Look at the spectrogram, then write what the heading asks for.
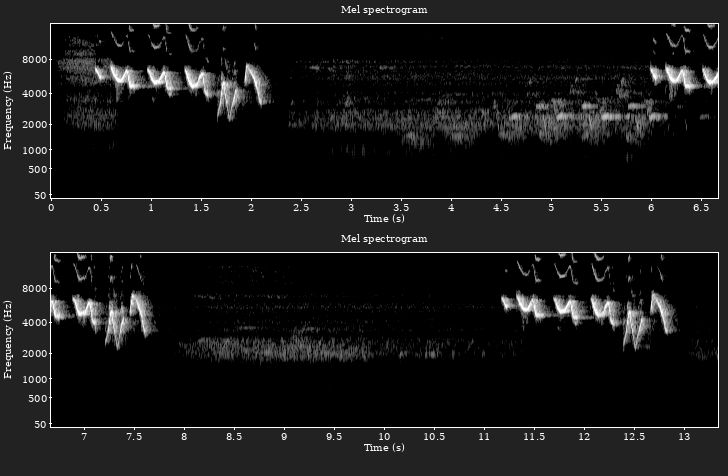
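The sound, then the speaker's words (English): A Louisiana waterthrush sings three loud, ringing phrases of clear downslurred whistles ending in a jumbled twitter, each separated by a few seconds of softer chatter. “Here is an example of the water thrush song from the Sibley Birds app for iPhone.”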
